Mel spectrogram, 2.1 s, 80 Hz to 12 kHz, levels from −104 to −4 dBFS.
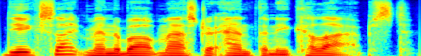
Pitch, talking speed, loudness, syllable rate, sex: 130 Hz, 170 wpm, -15 LUFS, 7.5 syllables/s, male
